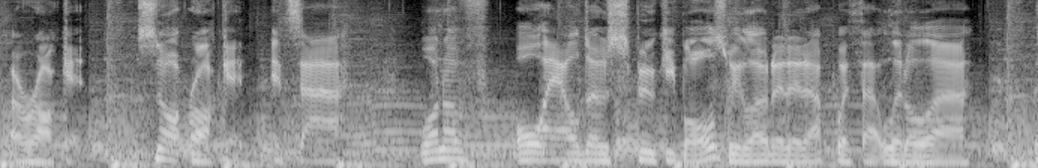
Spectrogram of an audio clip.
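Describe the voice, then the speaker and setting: A man in the middle of a tabletop game, explaining at length with plenty of "uh"s, "like"s and laughs. His voice sits at an ordinary middle pitch. Music plays clearly in the background. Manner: rambling, laughing explanations with many fillers. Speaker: player. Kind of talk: playing a tabletop game, in character and out. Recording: music bed under the voices.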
